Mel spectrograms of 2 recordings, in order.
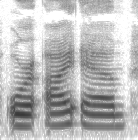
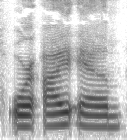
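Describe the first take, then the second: No difference in how they are said.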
